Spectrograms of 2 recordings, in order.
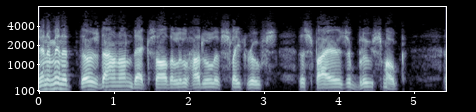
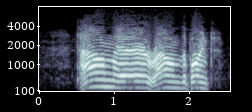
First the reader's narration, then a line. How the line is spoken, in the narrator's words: A sailor boy up in the dizzy, swaying world of the masts and sails and rigging overhead called out clear and sweet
